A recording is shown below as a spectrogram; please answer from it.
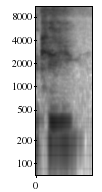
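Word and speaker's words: Cay: Go to Stanley Key, which Key is spelled C-A-Y. Don't let that fool you. Spelled like it would be K, but it's pronounced Key.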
